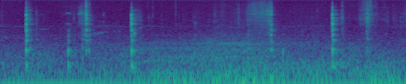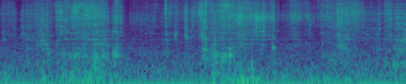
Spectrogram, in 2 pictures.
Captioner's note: scratching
